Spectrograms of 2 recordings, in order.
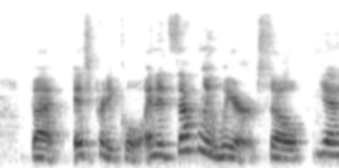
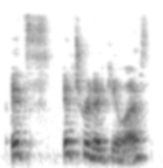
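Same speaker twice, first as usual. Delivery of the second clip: ordinary talk, nothing marked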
